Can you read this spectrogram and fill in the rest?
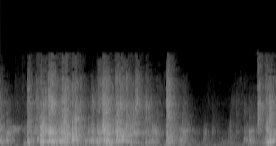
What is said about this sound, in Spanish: Ya está la leche, vamos a abrirla por acá. Todos los ruidos posibles. Sí, sí, ahí es la leche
